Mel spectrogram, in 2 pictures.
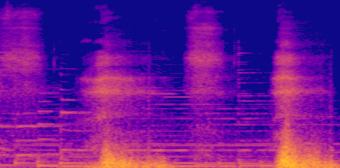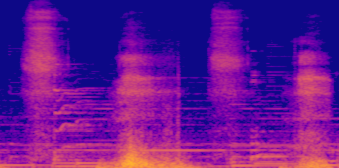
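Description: A man breathing hard under exertion while holding back-extension lifts: heavy exhales about every two and a half to three seconds with airy inhales between, over soft background music.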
